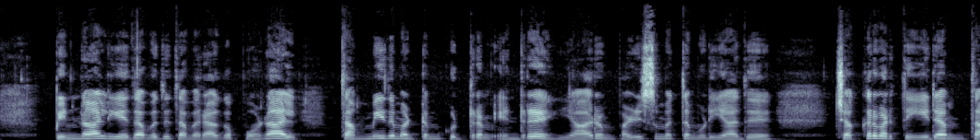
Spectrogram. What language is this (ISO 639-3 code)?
tam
